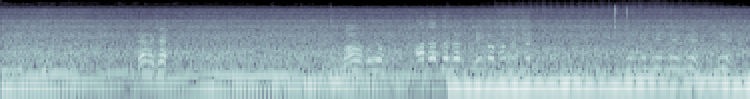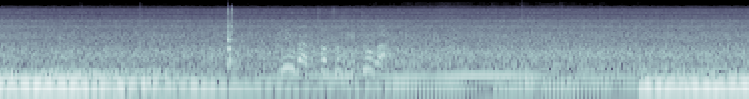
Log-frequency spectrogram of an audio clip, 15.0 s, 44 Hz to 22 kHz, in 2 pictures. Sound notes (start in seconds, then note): 0.3 Chinese spoken audio; 10.3 Chinese spoken audio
